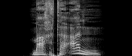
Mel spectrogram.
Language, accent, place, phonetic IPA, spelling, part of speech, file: German, Germany, Berlin, [ˌmaxtə ˈan], machte an, verb, De-machte an.ogg
- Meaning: inflection of anmachen: 1. first/third-person singular preterite 2. first/third-person singular subjunctive II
